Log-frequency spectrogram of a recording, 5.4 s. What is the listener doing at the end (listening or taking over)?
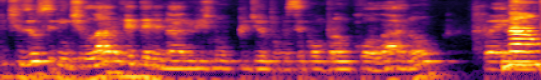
taking over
